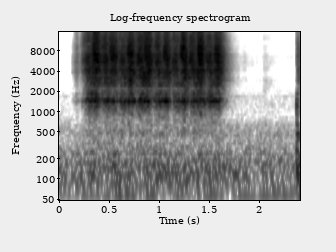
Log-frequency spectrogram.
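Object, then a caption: Container of dried lentils. A container of dried lentils is shaken a third time, giving a bright, hissing rattle of grains that swishes steadily for about a second and a half before stopping. A short, sharp tap follows near the end.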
